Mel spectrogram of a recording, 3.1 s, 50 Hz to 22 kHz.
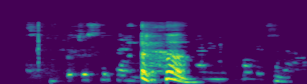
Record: {"three_cough_length": "3.1 s", "three_cough_amplitude": 27432, "three_cough_signal_mean_std_ratio": 0.39, "survey_phase": "alpha (2021-03-01 to 2021-08-12)", "age": "18-44", "gender": "Female", "wearing_mask": "No", "symptom_none": true, "symptom_cough_any": true, "smoker_status": "Current smoker (e-cigarettes or vapes only)", "respiratory_condition_asthma": false, "respiratory_condition_other": false, "recruitment_source": "REACT", "submission_delay": "2 days", "covid_test_result": "Negative", "covid_test_method": "RT-qPCR"}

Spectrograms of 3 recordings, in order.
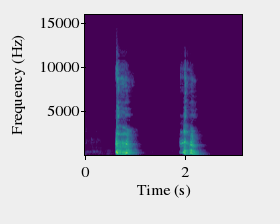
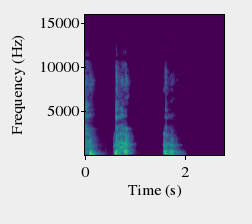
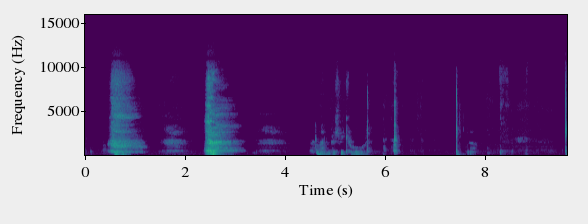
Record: {"three_cough_length": "3.2 s", "three_cough_amplitude": 32768, "three_cough_signal_mean_std_ratio": 0.3, "cough_length": "2.8 s", "cough_amplitude": 30044, "cough_signal_mean_std_ratio": 0.36, "exhalation_length": "9.7 s", "exhalation_amplitude": 18289, "exhalation_signal_mean_std_ratio": 0.26, "survey_phase": "beta (2021-08-13 to 2022-03-07)", "age": "65+", "gender": "Male", "wearing_mask": "No", "symptom_none": true, "smoker_status": "Never smoked", "respiratory_condition_asthma": false, "respiratory_condition_other": false, "recruitment_source": "REACT", "submission_delay": "1 day", "covid_test_result": "Negative", "covid_test_method": "RT-qPCR", "influenza_a_test_result": "Negative", "influenza_b_test_result": "Negative"}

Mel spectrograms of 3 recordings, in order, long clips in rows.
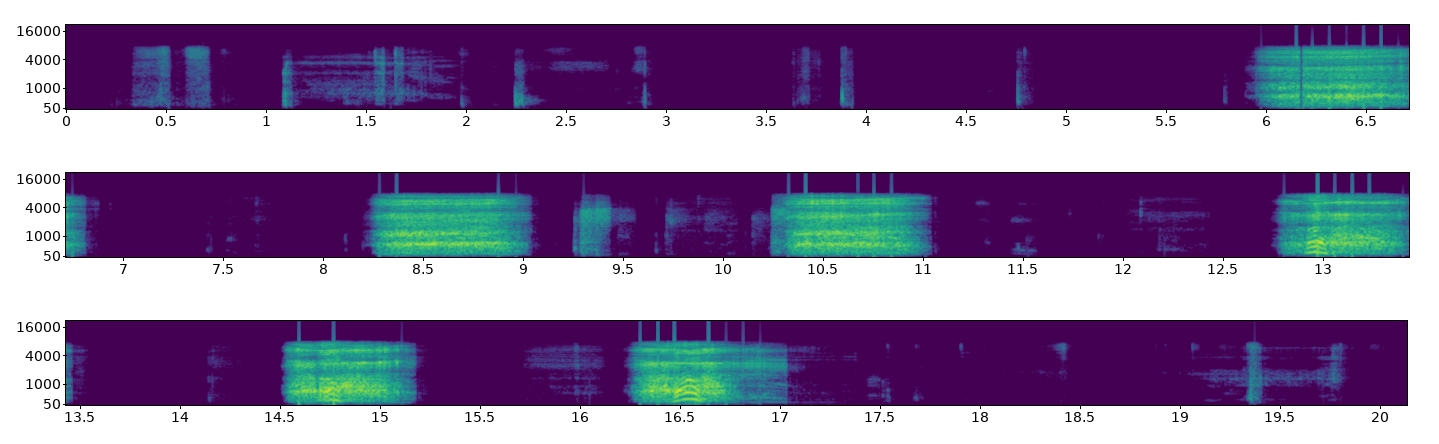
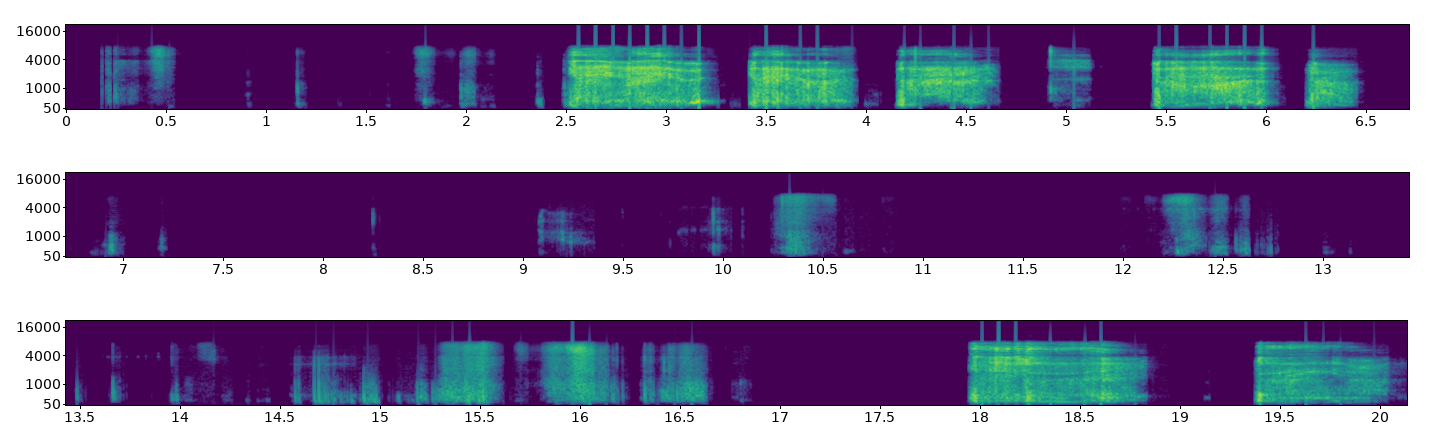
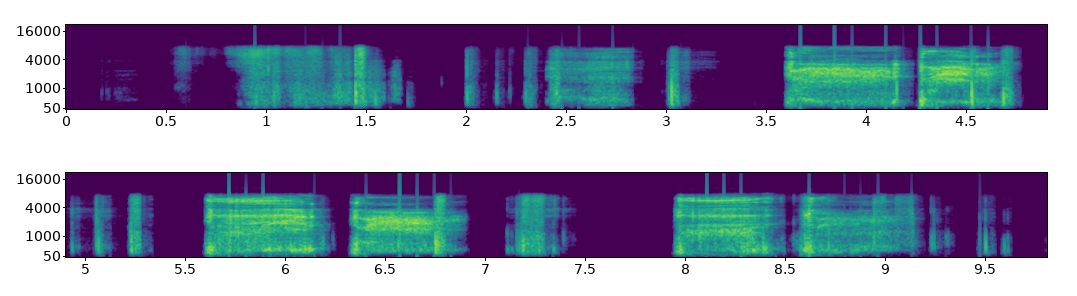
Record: {"exhalation_length": "20.1 s", "exhalation_amplitude": 31490, "exhalation_signal_mean_std_ratio": 0.32, "cough_length": "20.1 s", "cough_amplitude": 32767, "cough_signal_mean_std_ratio": 0.32, "three_cough_length": "9.8 s", "three_cough_amplitude": 31154, "three_cough_signal_mean_std_ratio": 0.47, "survey_phase": "beta (2021-08-13 to 2022-03-07)", "age": "65+", "gender": "Female", "wearing_mask": "No", "symptom_cough_any": true, "symptom_runny_or_blocked_nose": true, "symptom_shortness_of_breath": true, "symptom_sore_throat": true, "symptom_onset": "7 days", "smoker_status": "Ex-smoker", "respiratory_condition_asthma": true, "respiratory_condition_other": true, "recruitment_source": "Test and Trace", "submission_delay": "1 day", "covid_test_result": "Negative", "covid_test_method": "RT-qPCR"}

